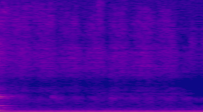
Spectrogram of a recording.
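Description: Quiet room with a steady low hum and faint rustling, after a short laugh right at the start.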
